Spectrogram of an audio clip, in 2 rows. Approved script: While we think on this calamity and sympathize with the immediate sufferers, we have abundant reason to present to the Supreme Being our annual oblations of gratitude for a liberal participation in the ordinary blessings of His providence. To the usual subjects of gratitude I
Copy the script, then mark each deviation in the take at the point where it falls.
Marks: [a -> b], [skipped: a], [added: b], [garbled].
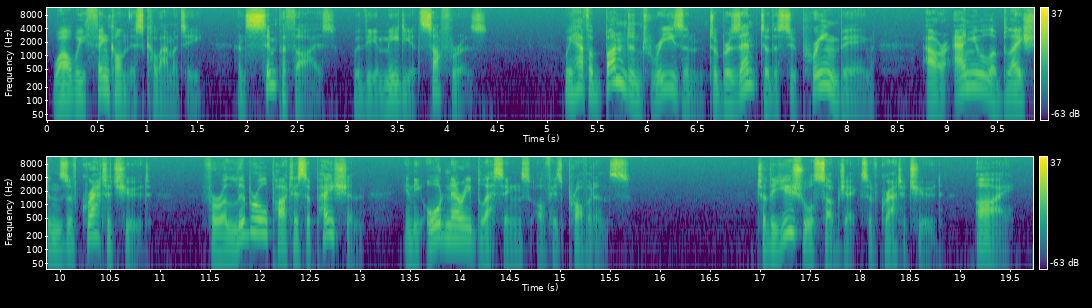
While we think on this calamity and sympathize with the immediate sufferers, we have abundant reason to present to the Supreme Being our annual oblations of gratitude for a liberal participation in the ordinary blessings of His providence. To the usual subjects of gratitude I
